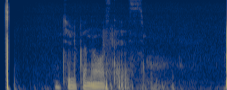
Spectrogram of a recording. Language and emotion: Russian, neutral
